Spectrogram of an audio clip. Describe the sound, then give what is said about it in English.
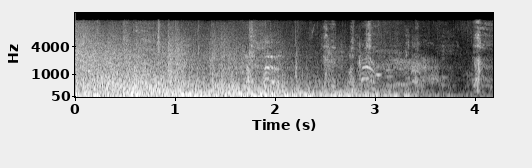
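A tunnel explodes in a heavy rumbling blast, a broad, dense roar that stays loud at first and then slowly fades over about four seconds. “The green bolt zaps from the man's eyes. The tunnel explodes.”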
